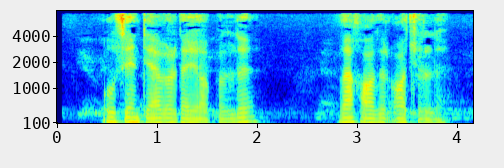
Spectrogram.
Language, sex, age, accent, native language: Uzbek, male, 18-24, Surxondaryo, Uzbek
